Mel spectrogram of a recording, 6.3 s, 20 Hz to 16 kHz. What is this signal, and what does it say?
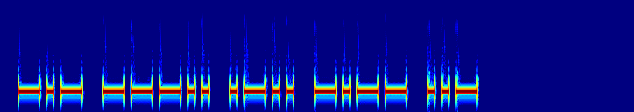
Morse code, heard as a keyed tone, about 17 wpm, 700 Hz. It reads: K8LYU
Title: USA Call Signs - 5 Characters - Repeated 3x - 17wpm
